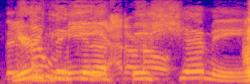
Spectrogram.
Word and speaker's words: Buscemi: Buscemi, isn't it? – Yeah. – God, how do you say his name? – Gary Buscemi. – Buscemi.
